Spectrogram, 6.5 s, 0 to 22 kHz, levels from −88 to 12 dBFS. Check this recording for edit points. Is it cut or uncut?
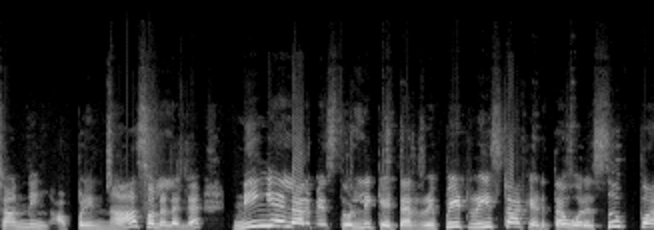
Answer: uncut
